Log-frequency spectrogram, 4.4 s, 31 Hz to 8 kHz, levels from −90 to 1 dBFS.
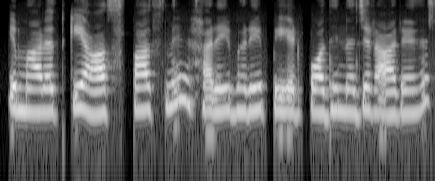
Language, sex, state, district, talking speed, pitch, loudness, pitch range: Hindi, female, Uttar Pradesh, Lalitpur, 165 wpm, 265 Hz, -17 LUFS, 255-285 Hz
